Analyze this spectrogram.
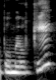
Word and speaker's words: помилки: наголосу на словом помилки слово помилки має один наголос і він падає на останній склад Кажи як треба вимовити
